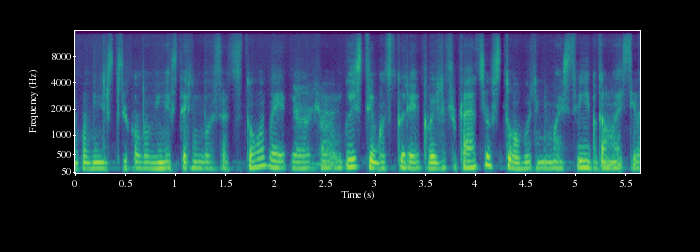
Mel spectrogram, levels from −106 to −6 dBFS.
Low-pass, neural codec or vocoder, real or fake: 14.4 kHz; codec, 32 kHz, 1.9 kbps, SNAC; fake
